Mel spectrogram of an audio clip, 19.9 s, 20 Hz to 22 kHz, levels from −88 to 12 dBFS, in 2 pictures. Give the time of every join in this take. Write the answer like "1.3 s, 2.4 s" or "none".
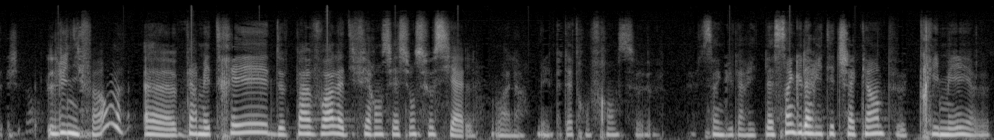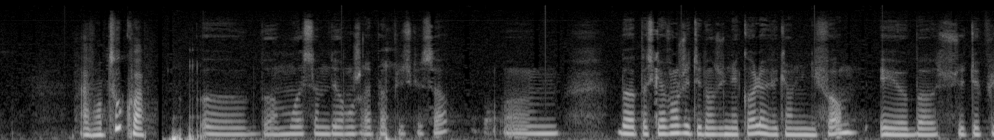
none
